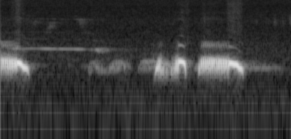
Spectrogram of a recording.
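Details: Decoy spotted dove calling to lure wild doves: a loud short coo, soft murmuring, then a two-part rolling coo and a longer low, steady coo ending in a falling note.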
